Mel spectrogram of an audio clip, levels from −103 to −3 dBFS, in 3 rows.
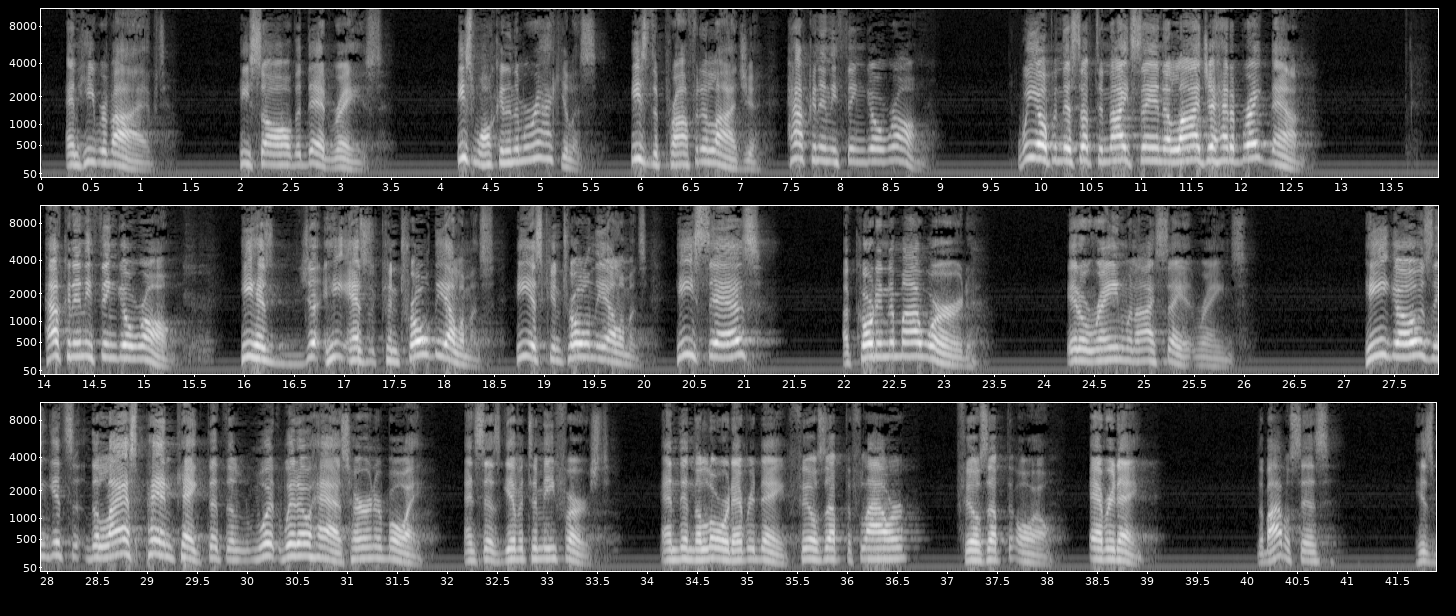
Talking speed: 150 wpm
